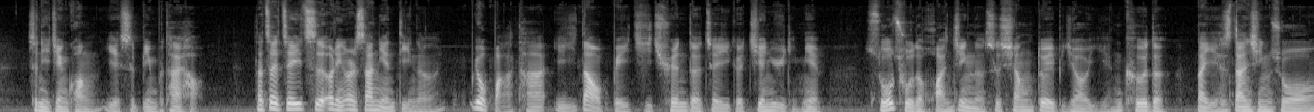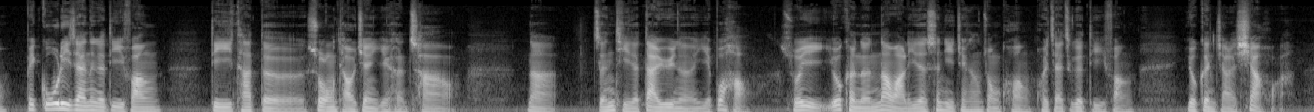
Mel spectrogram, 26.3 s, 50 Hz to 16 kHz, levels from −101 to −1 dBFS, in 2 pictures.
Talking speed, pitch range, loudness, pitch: 265 characters per minute, 90-115 Hz, -27 LUFS, 100 Hz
